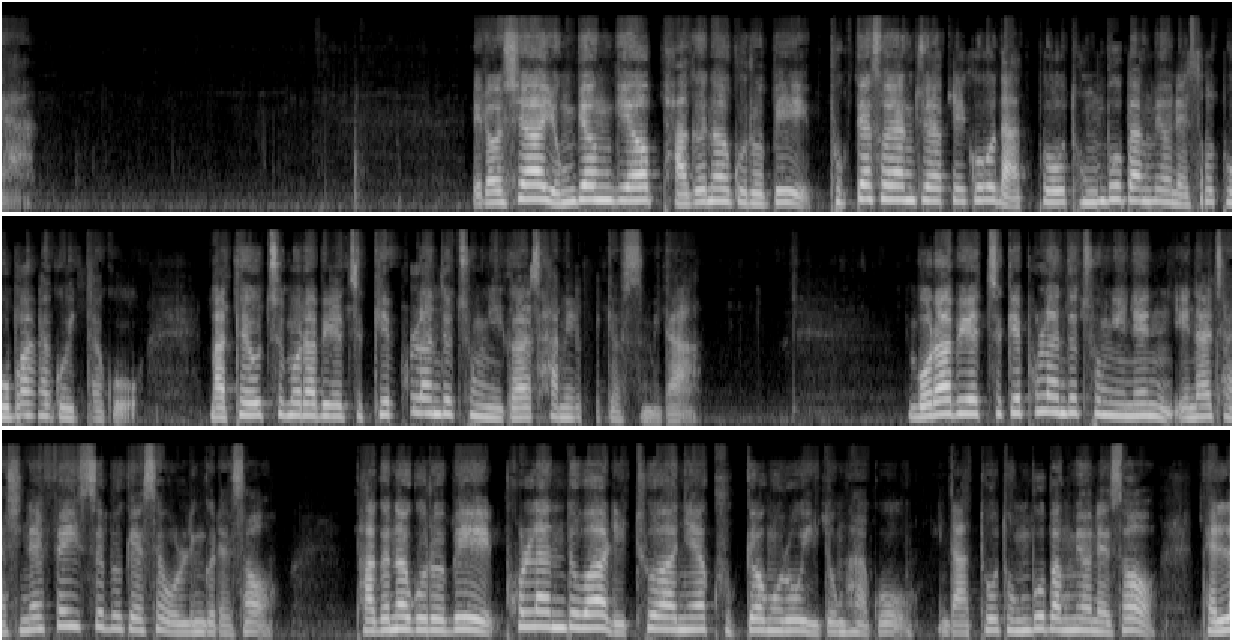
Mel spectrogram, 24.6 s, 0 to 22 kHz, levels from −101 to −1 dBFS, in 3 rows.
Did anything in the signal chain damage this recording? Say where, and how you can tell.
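Yes. The network stage dropped or delayed packets repeatedly, giving repeated packet loss (robotic sound) from 5.97 to 8.82 s and again from 10.12 to 12.18 s. About twenty short holes, up to 60 ms, fill the first stretch, and several, up to 80 ms, fill the second. Concealment stretched the last sound across each hole, so the audio turns choppy, with pieces missing.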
